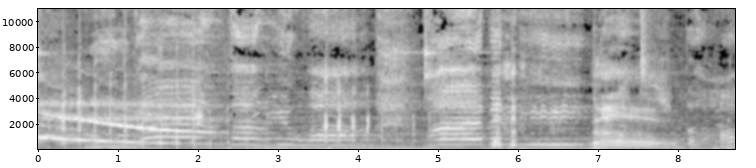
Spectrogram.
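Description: A ship's whistle sounding the sinking alarm: loud, sustained wailing tones that slide downward in pitch and swell again several times, layered over a steady low rumble, with no voices.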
